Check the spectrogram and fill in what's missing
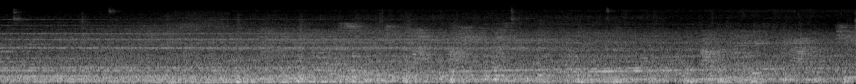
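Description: A Musashino Line 205 series electric train at Shin-Matsudo Station rumbles and clatters steadily along the platform, loud and close, with wheel squeal and faint station announcements mixed in.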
